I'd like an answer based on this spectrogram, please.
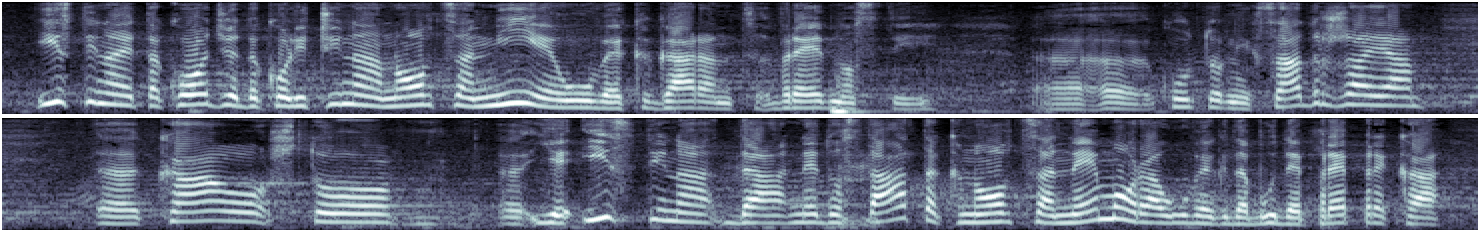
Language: Serbian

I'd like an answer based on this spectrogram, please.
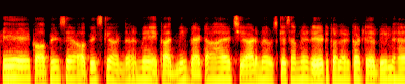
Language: Hindi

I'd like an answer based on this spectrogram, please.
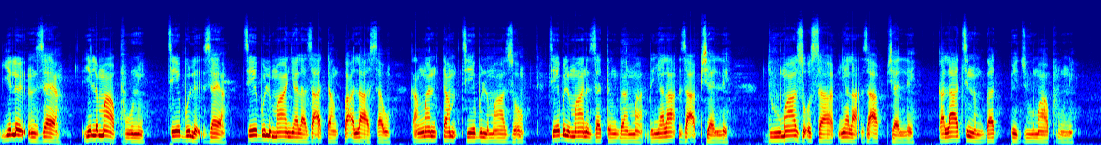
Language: Dagbani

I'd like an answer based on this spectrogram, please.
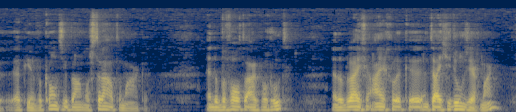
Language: Dutch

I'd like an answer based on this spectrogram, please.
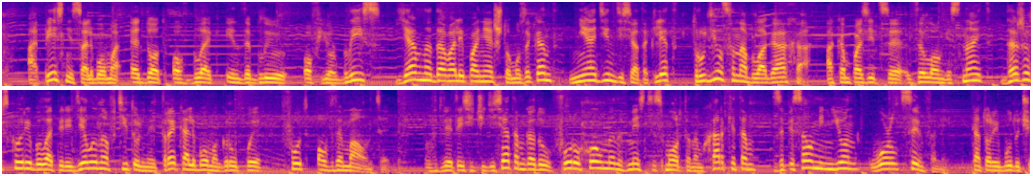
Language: Russian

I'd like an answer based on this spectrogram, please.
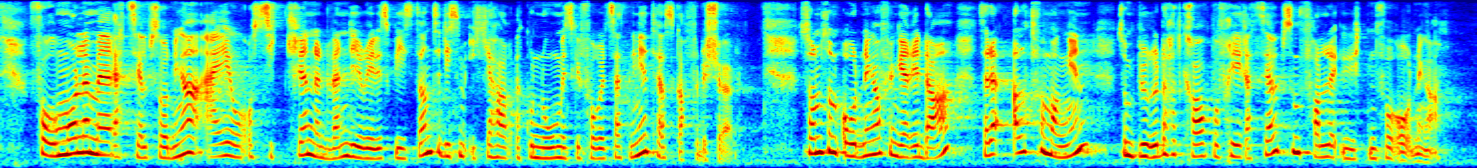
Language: Norwegian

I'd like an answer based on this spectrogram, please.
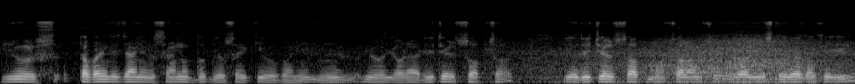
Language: Nepali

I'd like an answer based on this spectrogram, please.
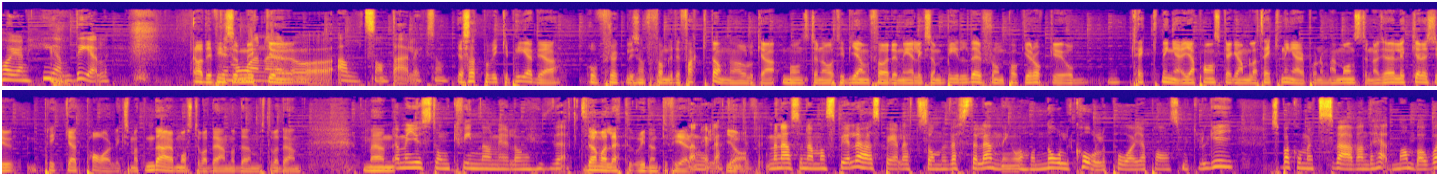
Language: Swedish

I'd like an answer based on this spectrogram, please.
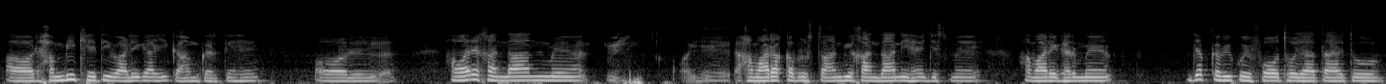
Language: Urdu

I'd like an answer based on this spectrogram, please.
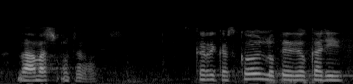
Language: Basque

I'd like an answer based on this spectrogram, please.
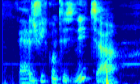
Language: Kabyle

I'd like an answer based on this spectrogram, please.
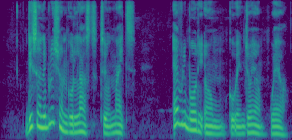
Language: Nigerian Pidgin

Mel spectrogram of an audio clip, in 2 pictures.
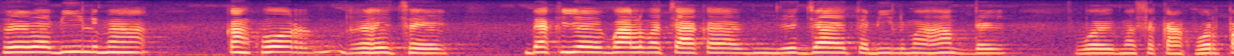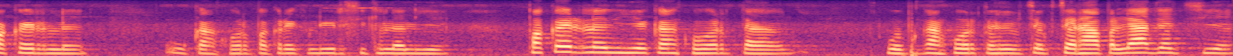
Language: Maithili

